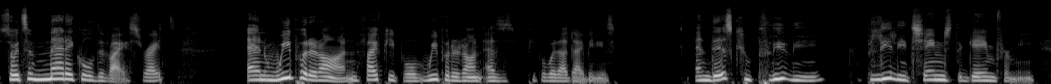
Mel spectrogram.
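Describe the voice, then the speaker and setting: A woman with medium pitch and a dark, mellow tone speaks at a moderate pace with lively intonation. The recording is very clean and dry, with a close sound, no echo, and a silent background. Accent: French. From France. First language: French. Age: 30s. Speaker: biochemist and author. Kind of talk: casual interview. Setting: studio.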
